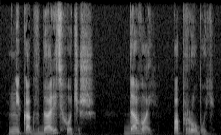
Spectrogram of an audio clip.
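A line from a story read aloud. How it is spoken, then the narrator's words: Quiet and menacing. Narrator (Russian): Угрожающе и тихо проговорил он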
